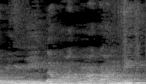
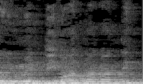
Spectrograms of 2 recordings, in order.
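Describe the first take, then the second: First: The said short, "duh", before Mahatma Gandhi; the as "duh", rising question. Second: The said long as "dee" to single out Mahatma Gandhi; teacher's demo of emphatic "dee". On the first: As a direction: say the as a quick "duh". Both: Shown as a demonstration. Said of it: "तो द नहीं बोले".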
